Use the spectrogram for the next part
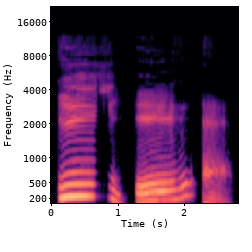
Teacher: এই ইটা, এটা হলো উচ্চ, মানে অনেক উপরে, উচ্চ। একটু সামান্য কমছে, এটা হচ্ছে উচ্চ মধ্য। একটু কমছে, এটা হচ্ছে নিম্ন মধ্য, নিম্ন মধ্য।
